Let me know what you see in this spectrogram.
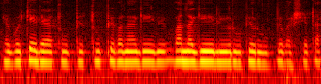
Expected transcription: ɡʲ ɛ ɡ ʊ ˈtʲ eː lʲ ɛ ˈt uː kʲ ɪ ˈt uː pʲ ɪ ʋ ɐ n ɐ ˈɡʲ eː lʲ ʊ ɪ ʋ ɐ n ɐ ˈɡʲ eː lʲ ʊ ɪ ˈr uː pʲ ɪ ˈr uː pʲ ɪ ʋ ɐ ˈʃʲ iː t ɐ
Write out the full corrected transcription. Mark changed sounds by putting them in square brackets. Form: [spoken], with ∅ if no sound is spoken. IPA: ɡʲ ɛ ɡ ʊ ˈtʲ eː lʲ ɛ ˈt uː [pʲ] ɪ ˈt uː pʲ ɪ ʋ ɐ n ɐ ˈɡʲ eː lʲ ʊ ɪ ʋ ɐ n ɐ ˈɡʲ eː lʲ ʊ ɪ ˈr uː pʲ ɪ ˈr uː pʲ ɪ ʋ ɐ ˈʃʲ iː t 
